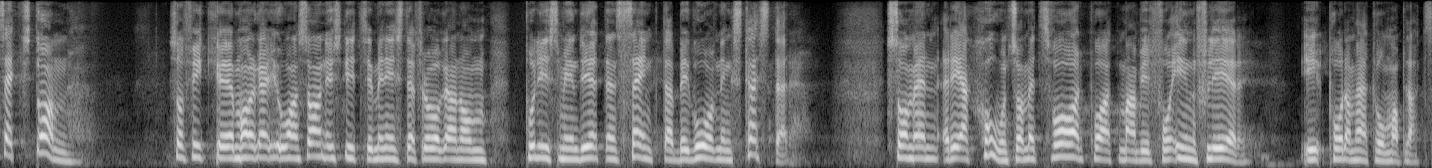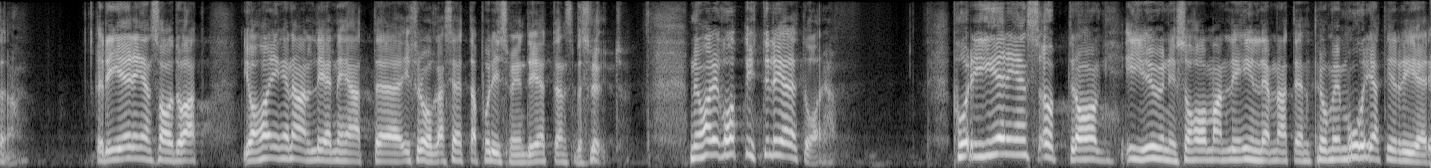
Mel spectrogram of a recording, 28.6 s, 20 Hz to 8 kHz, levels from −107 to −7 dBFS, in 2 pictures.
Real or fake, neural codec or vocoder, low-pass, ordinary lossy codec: fake; codec, 16 kHz, 4 kbps, FunCodec, trained on LibriTTS, 50 frames a second; none; none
